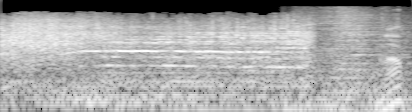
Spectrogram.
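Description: Film soundtrack: sustained, droning music with high wailing cries layered over it, which cuts off abruptly about a second and a half in to a different, noisier background.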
